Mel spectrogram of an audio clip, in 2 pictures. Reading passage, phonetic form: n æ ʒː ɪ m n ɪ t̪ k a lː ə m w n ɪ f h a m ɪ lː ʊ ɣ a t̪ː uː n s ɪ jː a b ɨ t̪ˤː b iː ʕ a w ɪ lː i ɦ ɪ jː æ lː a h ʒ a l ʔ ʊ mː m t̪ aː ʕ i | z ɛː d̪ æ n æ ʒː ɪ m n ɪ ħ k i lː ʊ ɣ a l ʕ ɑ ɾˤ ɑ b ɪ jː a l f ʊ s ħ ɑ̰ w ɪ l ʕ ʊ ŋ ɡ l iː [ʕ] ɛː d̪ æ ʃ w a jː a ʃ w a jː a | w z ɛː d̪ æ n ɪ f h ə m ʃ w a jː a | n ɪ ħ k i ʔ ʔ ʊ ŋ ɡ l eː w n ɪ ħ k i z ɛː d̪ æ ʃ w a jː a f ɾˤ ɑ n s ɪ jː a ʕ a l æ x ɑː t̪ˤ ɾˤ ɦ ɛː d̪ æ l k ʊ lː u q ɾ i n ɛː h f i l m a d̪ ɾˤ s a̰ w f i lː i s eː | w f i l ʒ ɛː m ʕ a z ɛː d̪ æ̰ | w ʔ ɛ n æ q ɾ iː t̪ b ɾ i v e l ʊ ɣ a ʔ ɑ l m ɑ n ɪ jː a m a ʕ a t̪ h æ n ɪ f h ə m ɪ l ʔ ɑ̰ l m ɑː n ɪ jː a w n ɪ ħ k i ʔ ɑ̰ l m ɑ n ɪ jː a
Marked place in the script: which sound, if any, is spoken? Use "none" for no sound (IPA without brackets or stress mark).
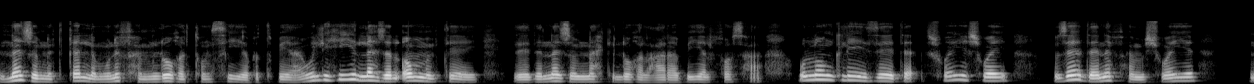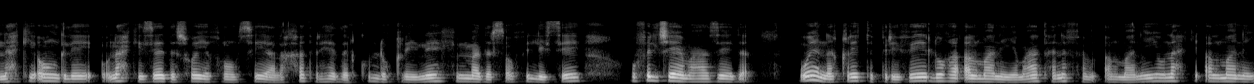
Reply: z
